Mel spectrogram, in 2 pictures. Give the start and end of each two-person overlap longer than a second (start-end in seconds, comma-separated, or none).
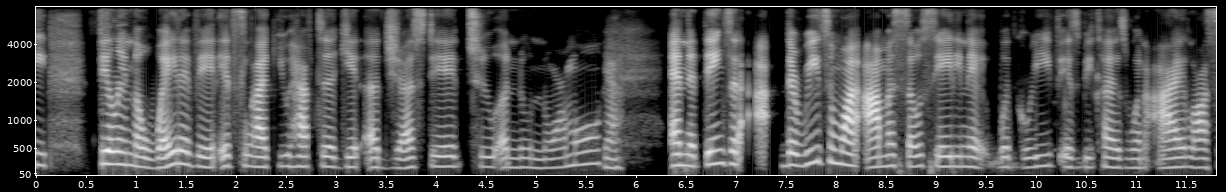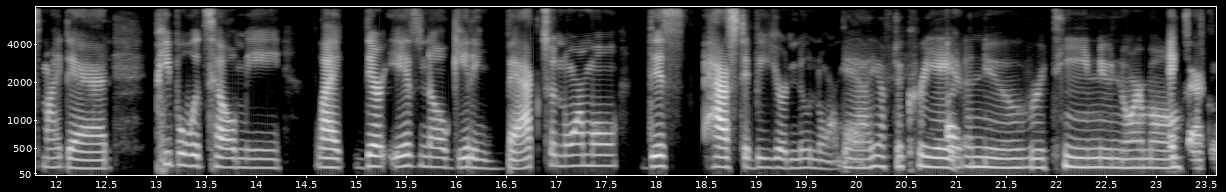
none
